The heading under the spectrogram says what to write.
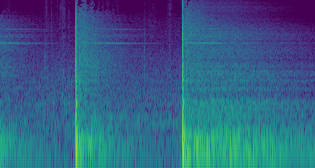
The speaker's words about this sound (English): But then we went into the corner of the room and I got elevated on the bleachers and I had my microphone above the ball and the guy slammed the ball on the ground. And then as the ball was coming up to my microphone, you hear the ping.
